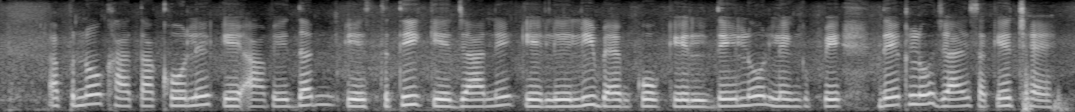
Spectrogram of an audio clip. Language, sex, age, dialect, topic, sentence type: Maithili, female, 51-55, Angika, banking, statement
